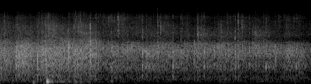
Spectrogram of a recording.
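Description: Applause from an audience at a church service, a steady wash of clapping that stays fairly soft and tapers slightly toward the end.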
